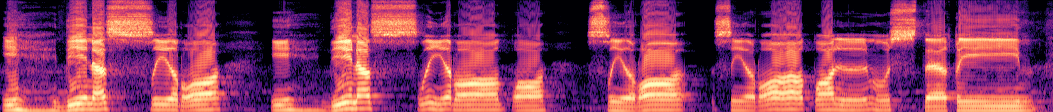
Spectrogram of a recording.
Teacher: yang ditebalkan adalah huruf shadnya yang di mana di sini huruf shad termasuk huruf-huruf istla yang dia pangkal lidahnya terangkat dan menebal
